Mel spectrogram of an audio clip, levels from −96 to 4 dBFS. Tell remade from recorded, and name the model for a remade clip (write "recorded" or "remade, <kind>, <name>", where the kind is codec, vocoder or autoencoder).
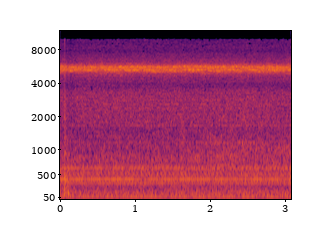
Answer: recorded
